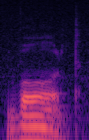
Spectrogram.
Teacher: la R no es una R fuerte, sino que es una R suave, que más bien en este caso y en muchos casos lo que hace es alargar el sonido de la vocal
